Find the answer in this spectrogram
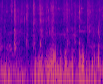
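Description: Hooves of several horses walking on a hard dirt road: an uneven run of clip-clop knocks.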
